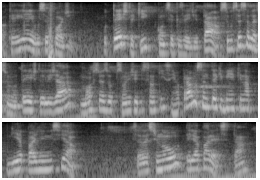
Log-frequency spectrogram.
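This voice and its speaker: A high-pitched man talks at a very fast pace. His intonation is lively. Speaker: computer teacher. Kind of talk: tutorial.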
